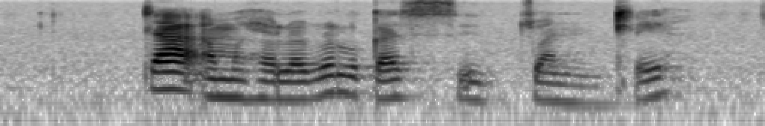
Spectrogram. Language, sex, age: Southern Sotho, female, 22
